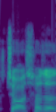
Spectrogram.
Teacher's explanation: च छ आपका तालव्य हो जाएंगे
